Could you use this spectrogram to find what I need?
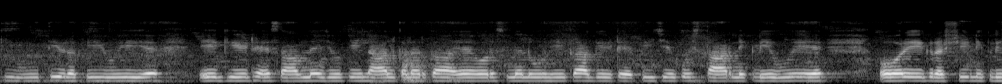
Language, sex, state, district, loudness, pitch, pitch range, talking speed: Hindi, female, Uttarakhand, Tehri Garhwal, -17 LUFS, 165 Hz, 165-170 Hz, 180 wpm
